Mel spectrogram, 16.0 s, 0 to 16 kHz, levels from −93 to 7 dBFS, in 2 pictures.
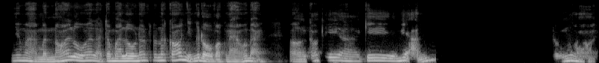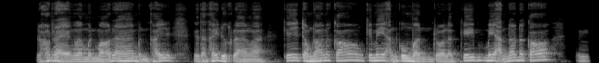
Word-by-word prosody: Nhưng 160 +1 -3
mà 135 -6 0
mình 115 -1 -1
nói 145 +11 +1
luôn 165 -5 +3
á 165 - 0
là 150 - -1
trong 135 0 +2
ba 140 -1 +4
lô 140 0 +6
nó 165 +3 +1
nó 170 0 0
có 175 +2 +1
những 190 -10 +2
cái 165 - +2
đồ 115 -8 +4
vật 105 +1 -3
nào 105 -2 -3
á 140 - +1
bạn? 130 -8 -2 0.3
Ờ, 105 -2 -5
có 150 - -5
cái, 175 - -1
ơ, 135 -6 -3
cái 160 +1 0 0.2
máy 160 - +3 0.2
ảnh. 145 - -3 1.6
Đúng 130 +8 -2
rồi, 100 -9 -4 0.6
rõ 120 +5 -2
ràng 115 -7 +1
là 115 0 0
mình 115 -1 -1
mở 105 +2 0
ra 140 -1 +2
mình 105 -5 -1
thấy 150 +7 -1 0.3
người 110 - -4
ta 125 - -2
thấy 145 +5 +1
được 135 -3 +2
rằng 105 -2 -1
là 100 0 -3 0.3
cái 165 +1 0
trong 140 -4 +4
đó 135 +3 +3
nó 170 - 0
có 170 +2 -1
cái 160 -1 0
máy 170 +1 +4
ảnh 125 -4 -2
của 145 +2 +5
mình, 120 -4 +3
rồi 115 -2 -1
là 110 -1 -2
cái 165 +1 +2
máy 170 -1 +1
ảnh 130 -6 0
đó 165 +4 +1
nó 180 +1 +1
có, 185 +3 -1 0.3
ừm, 130 0 -10
140 Hz, 235 wpm, -25 LUFS, 115-165 Hz, 1.6 s, lô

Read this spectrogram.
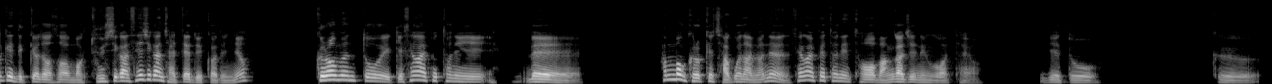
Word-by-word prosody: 느껴져서 110 -2 -1
막 100 -2 -6
2 140 - -4
시간 165 +3 +3
3 220 - +1
시간 215 -3 +3
잘 - - -5
때도 115 -4 -1
있거든요. 95 - -6 0.6
그러면 205 -1 +6
또 160 -6 +1
이렇게 120 +1 -3
생활 200 +2 +1
패턴이 140 - -4 0.4
네 100 -10 +4 0.8
1 215 +2 -2
번 235 -5 +7
그렇게 150 -2 +1
자고 130 0 -2
나면은 115 +8 -2
생활 190 +1 0
패턴이 165 -8 -3
더 115 -2 0
망가지는 110 0 0
것 90 - -8
같아요. 75 -3 -9 0.6
이게 105 +1 -8
또 95 -3 -7 1.1
그 90 -4 -9
125 Hz, 265 characters per minute, -22 LUFS, 105-175 Hz, 1.1 s, 번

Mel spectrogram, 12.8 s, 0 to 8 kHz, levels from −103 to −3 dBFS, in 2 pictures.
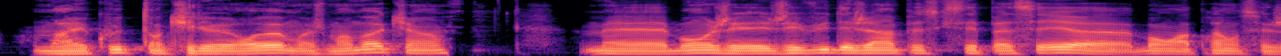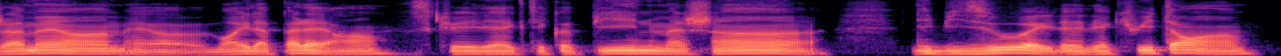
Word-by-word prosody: Bah, 90 0 0
écoute, 115 +7 0
tant 100 - -1
qu'il 95 +3 0
est - - +4
heureux, 95 +4 +5
moi, 95 -3 -2
je 85 - -9
m'en 90 +1 -1
moque, 130 +2 +2
hein. 105 +1 -1 0.7
Mais 90 -2 -1
bon, 105 +4 +2
j'ai 100 -1 +3
j'ai 105 +3 +2
vu 115 +3 +2
déjà 110 -2 +4
un 105 - +2
peu 105 +1 -4
ce 100 - -7
qui - - -11
s'est 105 - -2
passé, 100 +3 -1
heu. 85 -10 +3
Bon, 90 +2 -2
après, 85 +5 -3
on 95 -2 -2
sait 85 -1 -7
jamais, 95 +5 0
hein, 95 -3 0
mais, 85 -2 -7
heu, 70 -1 -8
bon, 80 +2 -6
il 90 0 -1
a - - -2
pas 100 +4 -1
l'air, 90 -5 +1
hein, 90 +3 -6
parce 80 -1 -16
qu'il 90 -1 -4
est 90 - -1
avec 85 0 -5
les 85 - -8
copines, 100 +4 -1
machin, 95 +1 -1
heu, - - -8 0.5
des 100 - -1
bisous, 95 +5 +1
heu, - - +4
il 80 - -4
a 85 - 0
il 85 0 -3
a 90 - -1
que 85 - -16
8 105 +1 -1
ans, 110 -7 +2
hein. 90 +2 -6
95 Hz, 265 wpm, -23 LUFS, 90-105 Hz, 0.7 s, heureux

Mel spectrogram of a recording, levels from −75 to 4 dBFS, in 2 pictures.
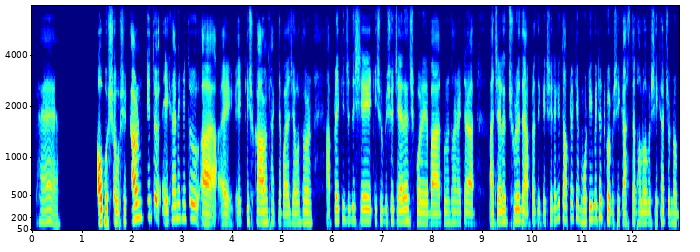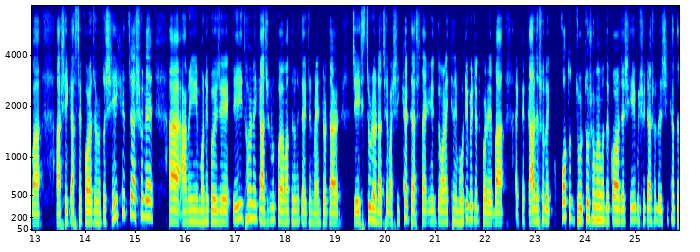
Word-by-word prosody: হ্যাঁ। 145 -1 -2 0.9
অবশ্যই, 160 0 +3
অবশ্যই। 140 +1 -4
কারণ 185 +4 +9
কিন্তু 215 0 0 0.2
এখানে 180 +6 -2
কিন্তু 195 +1 -4 0.3
আ - - +8 0.4
এ - - +3 0.3
এ - - -2
কিছু 160 - -4
কারণ 140 +1 +6
থাকতে 135 -1 -10
পারে। 125 0 -1
যেমন 135 +1 -3
ধরুন 140 -1 -1 0.4
আপনাকে 160 +5 -2
যদি 165 +1 -6
সে 160 - +1 0.2
কিছু 155 +1 -7
বিষয় 155 +1 -4
চ্যালেঞ্জ 150 +1 +2
করে 135 -2 +1
বা 130 - +4 0.2
কোন 140 - -7
ধরনের 140 -1 -5
একটা 140 -1 -2 0.5
আ - - +5
চ্যালেঞ্জ 150 +1 +1
ছুঁড়ে 160 0 +1
দেয় 150 - +4
আপনাদেরকে, 140 0 -7
সেটা 160 +1 -5
কিন্তু 195 -3 -2
আপনাকে 190 +3 -6
মোটিভেটেড 175 +7 -2
করবে, 155 -4 +2
সেই 150 - -7
কাজটা 130 +3 -2
ভালোভাবে 135 0 -3
শেখার 145 0 -6
জন্য 135 -1 -6
বা 130 - +5 0.4
আ - - +7
সেই 145 -1 -1
কাজটা 140 +3 +1
করার 140 -1 +5
জন্য। 140 -1 -2
তো - - -1
সেই 205 +5 0
ক্ষেত্রে 255 -1 -3
আসলে 220 -1 +1 0.5
আ - - +9 0.2
আমি 150 +1 0 0.2
মনে 155 +1 0
করি 150 -1 +3
যে, 150 - +4 0.3
এই 185 - +2
ধরনের 195 0 -1
কাজগুলো 155 +2 +2
করার 145 -2 +3
মাধ্যমে 145 0 -2
কিন্তু 150 -1 -3
একজন 135 0 -9
মেন্টর, 135 +2 -2
তার 130 0 +6 0.4
যেই 140 0 +3
স্টুডেন্ট 160 -4 +3
আছে 135 +2 -7
বা 130 - +1
শিক্ষার্থী 175 +3 -1
আছে 140 - -12
তাকে 145 -1 +1
কিন্তু 150 0 -7
অনেকখানি 145 +1 -3
মোটিভেটেড 175 +1 -1
করে 135 -2 +2
বা 135 - +7 0.4
একটা 130 - -7
কাজ 150 - +8
আসলে 160 0 -1 0.3
কত 205 +1 +4 0.2
দ্রুত 160 -1 0
সময়ের 175 -1 +3
মধ্যে 170 0 -2
করা 160 -1 +7
যায়, 160 -1 -1
সেই 170 0 -1
বিষয়টা 170 +1 -4
আসলে 160 -1 -4
শিখাতে 160 0 -6
150 Hz, 210 wpm, -23 LUFS, 140-165 Hz, 0.9 s, কারণ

